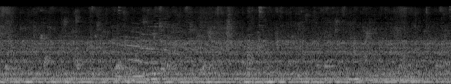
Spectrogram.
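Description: A steady low hum, as from a running motor or fan, over an even background noise.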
